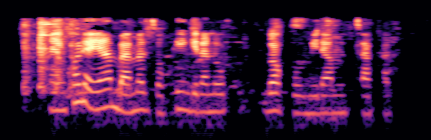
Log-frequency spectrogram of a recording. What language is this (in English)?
Ganda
